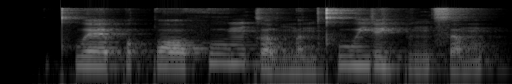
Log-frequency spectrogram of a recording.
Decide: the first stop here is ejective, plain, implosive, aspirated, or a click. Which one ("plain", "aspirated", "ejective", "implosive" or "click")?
aspirated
